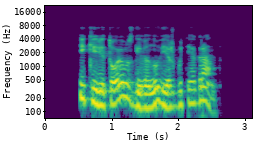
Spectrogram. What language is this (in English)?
Lithuanian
